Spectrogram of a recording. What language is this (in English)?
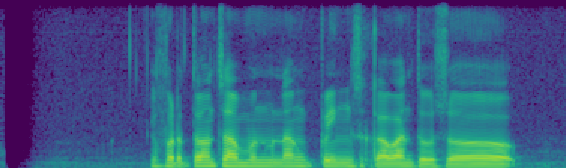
Javanese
